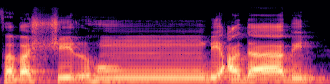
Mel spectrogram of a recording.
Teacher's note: رائے ساکن سے پہلے زیر آ رہا ہے تو اس رائے ساکن کو باریک کریں گے، باریک کر کے پڑھیں گے، فَبَشِّرْهُمْ بِعَذَابٍ۔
